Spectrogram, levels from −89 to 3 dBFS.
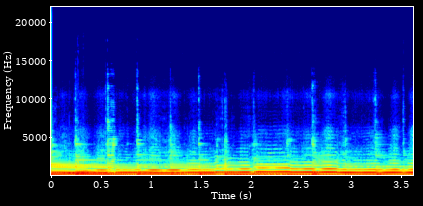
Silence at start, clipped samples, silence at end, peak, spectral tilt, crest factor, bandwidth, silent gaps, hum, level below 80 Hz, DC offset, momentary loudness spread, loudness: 0 s; under 0.1%; 0 s; 0 dBFS; -10 dB/octave; 12 dB; 7 kHz; none; none; -40 dBFS; under 0.1%; 3 LU; -12 LUFS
